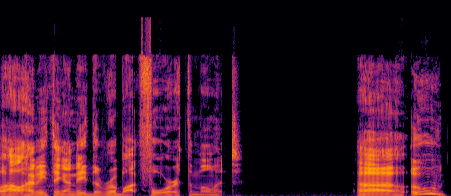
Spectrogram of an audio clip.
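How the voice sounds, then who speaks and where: A man talking his way through a building game on stream, loose and rambling with easy chuckles. His voice sits in a middle register and sounds close and dry, with almost no room around it. He comes across as relaxed and unhurried, more thinking aloud than presenting. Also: medium pitch, no room sound. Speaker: gaming channel host. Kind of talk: casual live gameplay commentary. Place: indoors at home with a pet dog.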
